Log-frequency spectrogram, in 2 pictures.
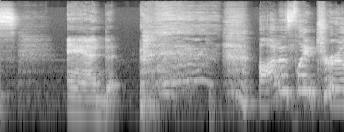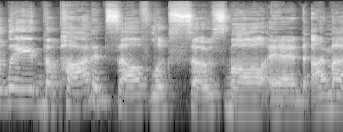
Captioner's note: laughs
